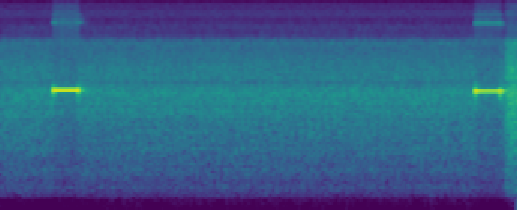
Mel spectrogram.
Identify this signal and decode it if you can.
Quindar tones, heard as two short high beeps, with a squelch burst at the end.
